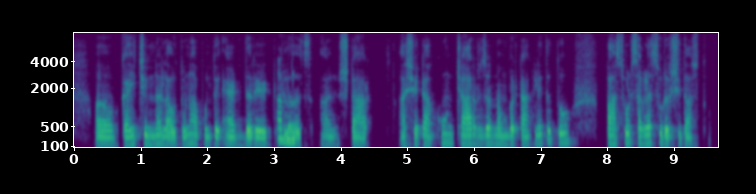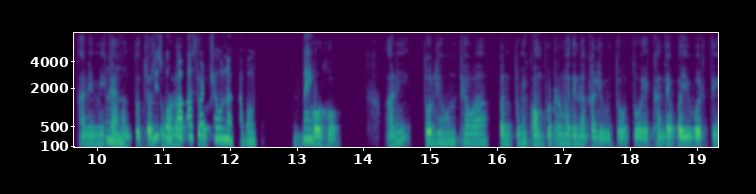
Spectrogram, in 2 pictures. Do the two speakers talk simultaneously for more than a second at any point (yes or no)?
yes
